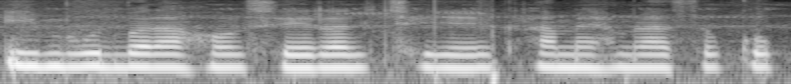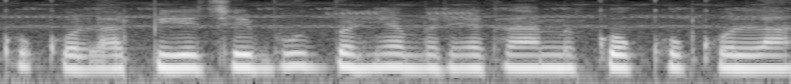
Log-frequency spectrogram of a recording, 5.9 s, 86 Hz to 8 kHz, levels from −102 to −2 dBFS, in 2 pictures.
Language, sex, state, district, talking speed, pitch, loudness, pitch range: Maithili, female, Bihar, Madhepura, 200 wpm, 210 Hz, -16 LUFS, 205-220 Hz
